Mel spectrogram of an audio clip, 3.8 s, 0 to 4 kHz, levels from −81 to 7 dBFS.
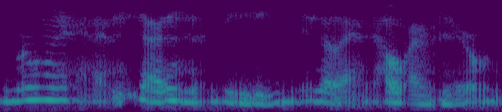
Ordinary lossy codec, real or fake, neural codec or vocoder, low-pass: none; fake; autoencoder, 44.1 kHz, a latent of 192 numbers a frame, MeloTTS; 3.6 kHz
